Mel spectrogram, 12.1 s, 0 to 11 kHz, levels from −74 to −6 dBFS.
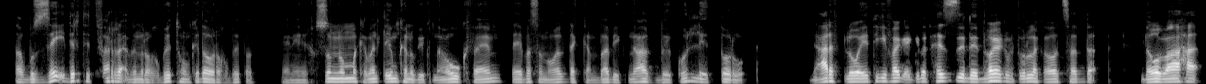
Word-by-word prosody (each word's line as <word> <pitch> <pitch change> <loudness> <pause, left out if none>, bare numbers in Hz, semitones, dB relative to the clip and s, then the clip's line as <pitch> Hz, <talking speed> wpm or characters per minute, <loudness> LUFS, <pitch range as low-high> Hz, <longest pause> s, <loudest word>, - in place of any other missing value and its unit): طَب 100 -1 -5
وإزاي 105 - +1
قِدرت 135 -1 -2
تفرّق 120 0 -2
بين 100 +1 -5
رغبتهم 100 +3 -4
كده 115 +1 -1
ورغبتك؟ 100 -4 -6 0.3
يعني 85 0 -11
خصوصًا 115 - -2
إن 115 0 +2
هم 115 0 +2
كمان 110 +2 -3
تلاقيهم 115 0 +1
كانوا 105 -4 -2
بيقنعوك، 95 +4 -2
فاهم؟ 110 +5 -3
تلاقي 100 +1 -2
مثلًا 105 -3 -6
والدك 100 +1 -4
كان 85 0 -12
بقى 100 +2 -2
بيقنِعك 100 +1 -3
بكُلّ 110 +6 -5
الطُرق. 100 -2 -4 0.6
ده - - -9
عارف - - +5
اللي 115 +2 +1
هو 120 - +7
إيه، 115 - +5
تيجي 130 +1 -2
فجأة 125 -6 +3
كده 115 +4 -1
تحِس 135 +1 +2
إن 130 -3 +3
دماغك 120 +4 +5
بتقول 115 +1 0
لك، 115 -3 -1
آه 105 +1 +2
تصدّق، 105 0 -4 0.4
ده 100 - +1
هو 115 0 +9
معاه 115 +2 +8
حق. 120 0 +2
110 Hz, 220 wpm, -23 LUFS, 100-120 Hz, 0.6 s, هو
